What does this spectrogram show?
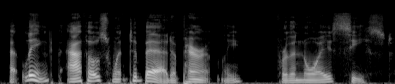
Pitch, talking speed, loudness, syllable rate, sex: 120 Hz, 165 wpm, -22 LUFS, 5.0 syllables/s, male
